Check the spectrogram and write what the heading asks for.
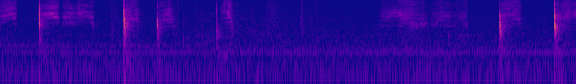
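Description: Chalk writing on a chalkboard: short scratching strokes and several sharp taps of the chalk on the board, with a faint steady hum underneath.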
